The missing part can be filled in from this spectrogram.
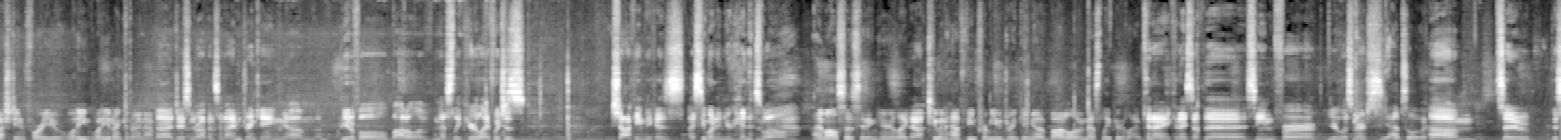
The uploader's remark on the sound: a live interview recorded at Gen Con 2019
